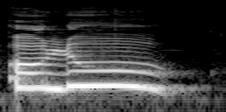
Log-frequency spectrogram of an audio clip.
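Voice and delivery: high scream with all your might; very loud, drawn-out alarm cry; cri de toutes ses forces. A narrator's reading. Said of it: "criait de toutes ses forces". (cri aigu à pleins poumons)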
